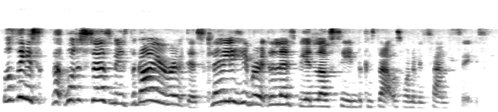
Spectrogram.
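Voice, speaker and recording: A woman's voice: high voice, expressive, rapid-fire, fairly bright tone. A young woman reading bad fiction aloud in a theatrical, overwrought, mocking way with asides. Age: young adult. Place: small indoor room. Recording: dull lo-fi webcam sound.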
